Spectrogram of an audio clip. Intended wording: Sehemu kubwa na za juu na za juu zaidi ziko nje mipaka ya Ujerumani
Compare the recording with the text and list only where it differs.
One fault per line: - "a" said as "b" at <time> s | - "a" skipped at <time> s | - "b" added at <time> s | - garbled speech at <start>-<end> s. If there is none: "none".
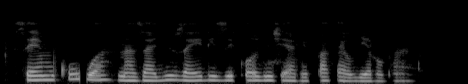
- "na za juu" skipped at 1.8 s
- "ya" added at 2.9 s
